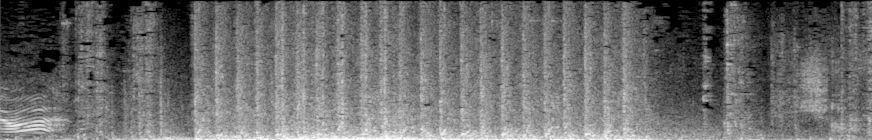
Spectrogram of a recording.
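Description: Rapid gunfire from a game rattles in bursts.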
